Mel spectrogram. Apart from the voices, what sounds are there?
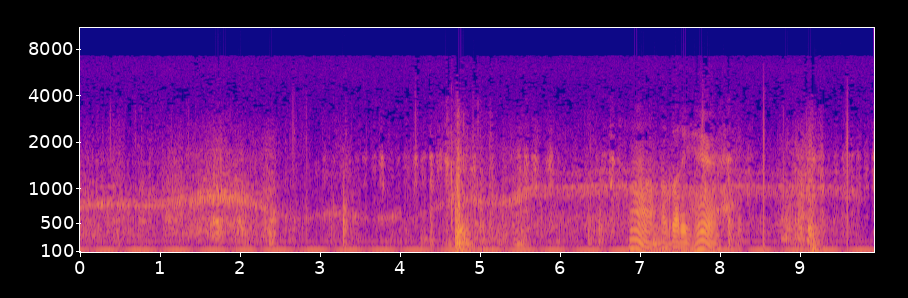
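dog panting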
